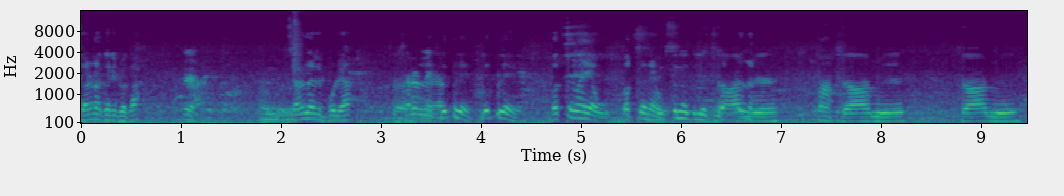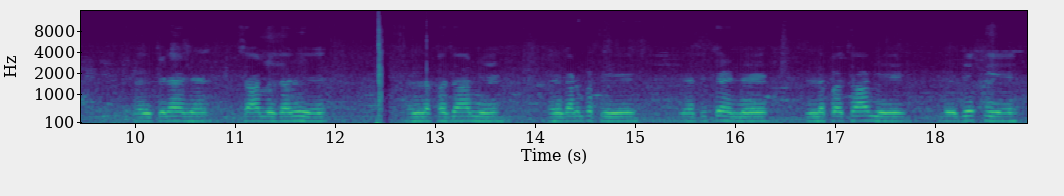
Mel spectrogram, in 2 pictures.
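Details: 17-year-old boy with hearing loss, nonverbal from childhood, not helped by medicine or hearing aid, now speaking in stammering, halting words while reciting Ayyappa chants (other voices possibly present); speech of a prelingually deaf adolescent.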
